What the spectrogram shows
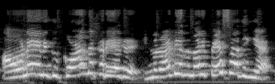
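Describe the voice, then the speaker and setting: A touchy, emotional wife, acted by a woman with a very high, shrill voice who scolds readily. Faint music runs underneath. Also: animated, quick pace, a bit bright, heavily acted. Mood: indignant. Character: wife, touchy, then tender to the adopted boy. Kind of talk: comedy skit acting.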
